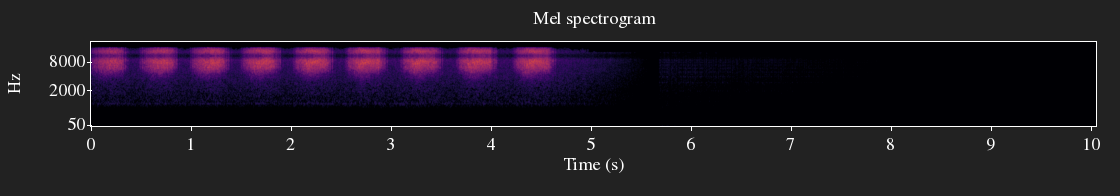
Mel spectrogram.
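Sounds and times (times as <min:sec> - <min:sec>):
bush cricket chirping: 0:00.0 - 0:04.7.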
